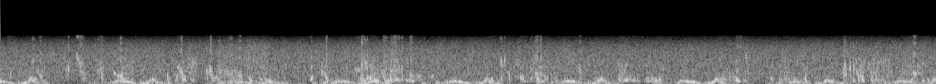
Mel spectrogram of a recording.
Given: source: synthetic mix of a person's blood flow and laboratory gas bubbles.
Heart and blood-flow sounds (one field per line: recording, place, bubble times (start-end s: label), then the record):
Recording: Doppler ultrasound of blood flow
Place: precordium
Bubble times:
0.07-0.15 s: bubbles
0.31-0.46 s: bubbles
0.64-0.92 s: bubbles
0.97-1.05 s: bubbles
1.11-1.38 s: bubbles
1.64-2.44 s: bubbles
2.47-2.69 s: bubbles
3.08-3.33 s: bubbles
3.53-4.25 s: bubbles
4.29-4.36 s: bubbles
4.88-5.60 s: bubbles
5.77-5.85 s: bubbles
5.94-6.02 s: bubbles
6.15-6.68 s: bubbles
7.17-7.52 s: bubbles
7.64-8.12 s: bubbles
8.40-9.31 s: bubbles
From the record:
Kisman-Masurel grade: 343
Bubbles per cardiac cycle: rolling drumbeat, 9 or more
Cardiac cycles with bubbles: 100%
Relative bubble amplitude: loud (0.450 to 0.775)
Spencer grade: 3 (all of the cardiac periods contain showers or single bubble signals, but not dominating or overriding the cardiac motion signals)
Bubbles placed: only in the low amplitude regions of the cardiac cycle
